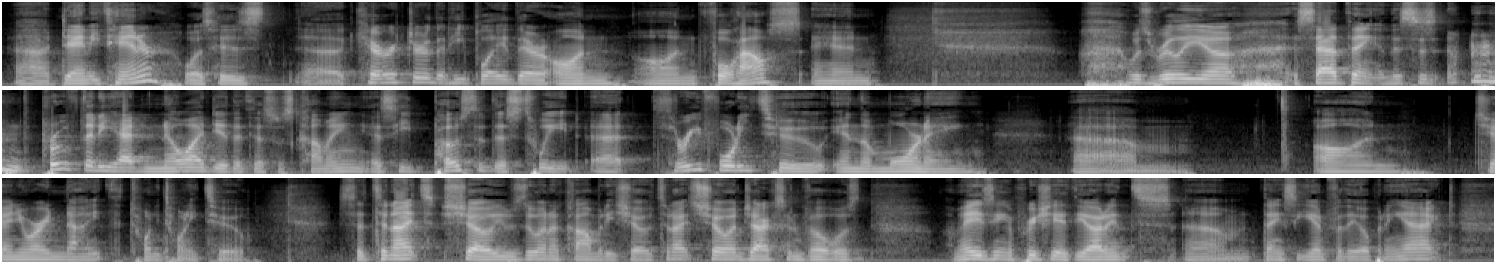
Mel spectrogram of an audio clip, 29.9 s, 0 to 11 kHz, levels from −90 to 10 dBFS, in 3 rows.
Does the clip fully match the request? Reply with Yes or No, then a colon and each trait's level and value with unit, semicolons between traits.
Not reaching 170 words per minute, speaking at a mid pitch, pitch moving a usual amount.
No: average, 150 wpm; low, 125 Hz; average, 3.6 semitones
